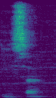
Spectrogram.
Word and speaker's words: Issa: It's Issa. Not Not Ida. Ida. Not Ida. Issa.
